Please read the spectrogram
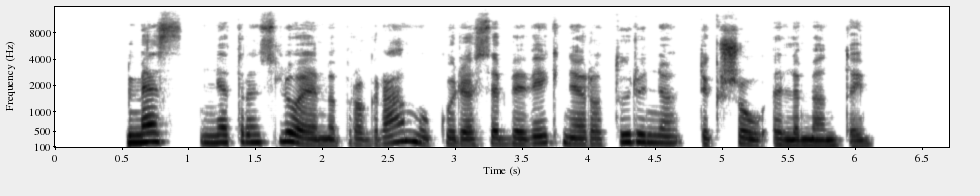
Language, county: Lithuanian, Panevėžys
